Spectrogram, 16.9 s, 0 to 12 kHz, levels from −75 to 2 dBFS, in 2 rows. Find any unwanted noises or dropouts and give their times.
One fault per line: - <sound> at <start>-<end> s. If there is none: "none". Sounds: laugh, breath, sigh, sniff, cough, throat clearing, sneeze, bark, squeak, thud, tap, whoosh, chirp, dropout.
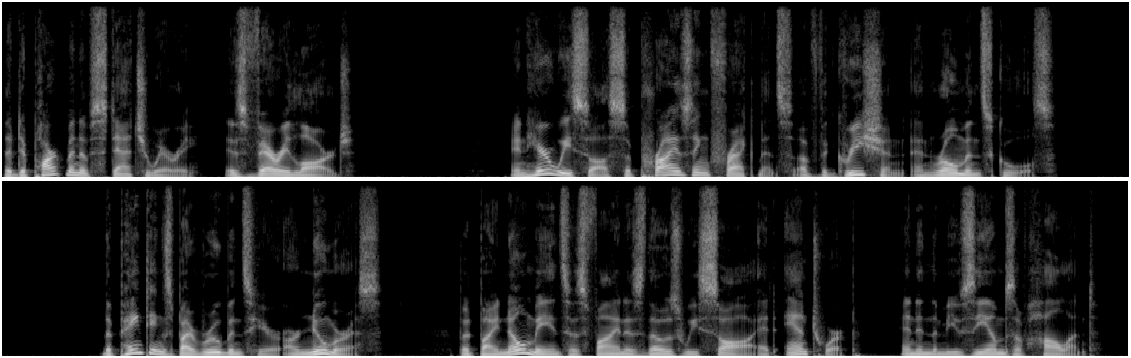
none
